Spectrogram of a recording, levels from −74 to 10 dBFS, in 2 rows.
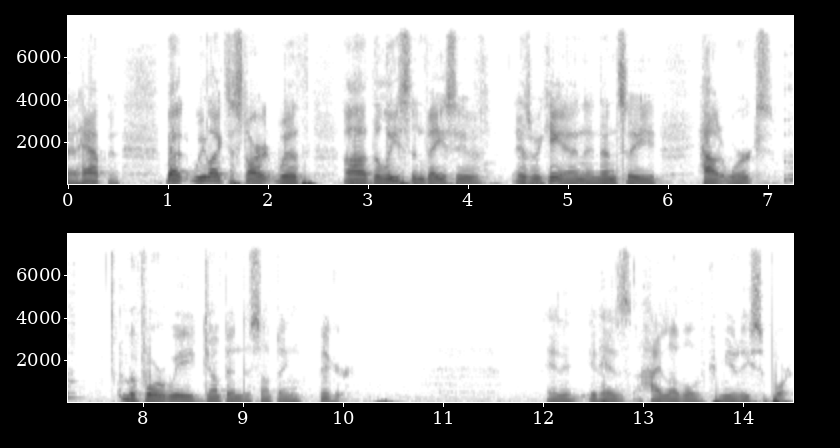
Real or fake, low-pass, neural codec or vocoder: real; 7.2 kHz; none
